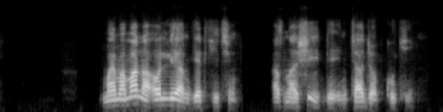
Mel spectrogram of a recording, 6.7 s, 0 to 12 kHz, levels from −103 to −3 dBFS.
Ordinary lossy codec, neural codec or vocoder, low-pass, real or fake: Opus, 16 kbps; none; 7.2 kHz; real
